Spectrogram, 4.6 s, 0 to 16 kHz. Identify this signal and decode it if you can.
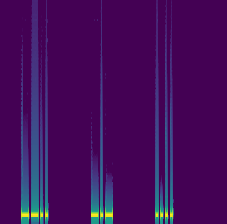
Morse code, heard as a keyed tone, about 25 wpm, spaced as for 9 wpm, 700 Hz. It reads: ZKH
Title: USA Call Signs - 6x Character Spacing - 25wpm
